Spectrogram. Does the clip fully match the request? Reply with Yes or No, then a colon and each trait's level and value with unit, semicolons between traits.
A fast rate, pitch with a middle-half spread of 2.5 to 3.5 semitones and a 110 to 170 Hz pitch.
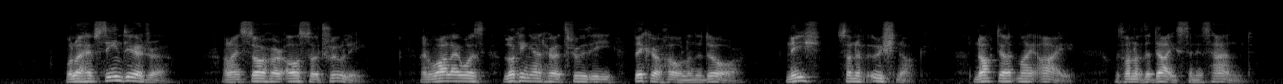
No: average, 190 wpm; average, 3.0 semitones; low, 135 Hz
